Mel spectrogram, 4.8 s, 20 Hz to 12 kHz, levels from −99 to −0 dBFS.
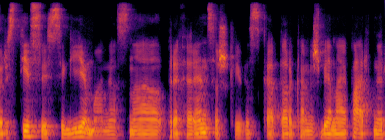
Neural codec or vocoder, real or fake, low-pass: none; real; 10.8 kHz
